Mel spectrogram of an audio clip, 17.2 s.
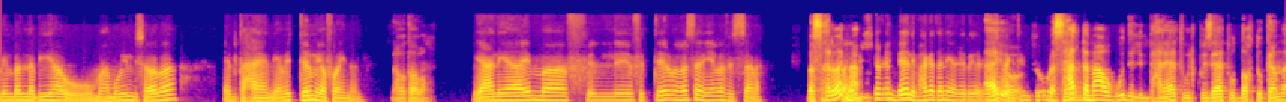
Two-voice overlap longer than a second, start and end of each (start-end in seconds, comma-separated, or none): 13.2-14.6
